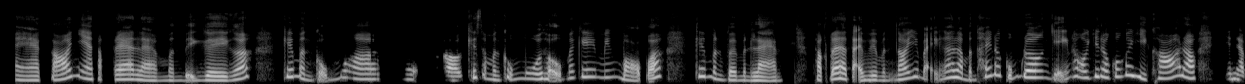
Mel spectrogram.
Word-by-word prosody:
À, 195 -2 0
có 220 +4 +4
nha. 305 -8 0
Thật - - -7
ra 230 +1 +4
là 195 -4 +1
mình 185 0 -7
bị - - 0
ghiền 190 -2 +4
á, 260 - +4 0.3
cái 350 -1 +1
mình 255 - -3
cũng 240 - -4
ờ 255 -5 +1 0.7
ờ, 190 -2 +4
cái 320 - 0
xong 255 - -7
mình 215 -2 -2
cũng 250 +6 -5
mua 255 -1 +1
thử - - +2
mấy 295 - -5
cái 350 +1 -2
miếng 325 0 -9
bột 210 -5 +1
á, 340 - +4 0.3
cái 370 0 +2
mình 275 -10 -4
về 200 -2 +1
mình 195 -1 -6
làm. 175 -2 +1 0.3
Thật 205 - -1
ra 255 - +7
là 260 - +6
tại 175 - 0
vì 205 +1 +1
mình 185 0 -8
nói 235 +5 +2
với 350 - -2
bạn 250 -7 -7
á, 315 +3 +2
là 320 - +4
mình 205 -6 -5
thấy 370 - -3
nó 440 - 0
cũng 370 -2 -5
đơn 315 -3 +5
giản - - -1
thôi, 330 -4 -1
chứ 370 - +2
đâu 335 - +1
có 355 +3 -4
cái 430 - +2
gì 295 - +1
khó 280 - +2
đâu, 290 -6 +4 0.3
chỉ 255 - -11
là 220 -5 -1
255 Hz, 280 wpm, -22 LUFS, 205-320 Hz, 0.7 s, ra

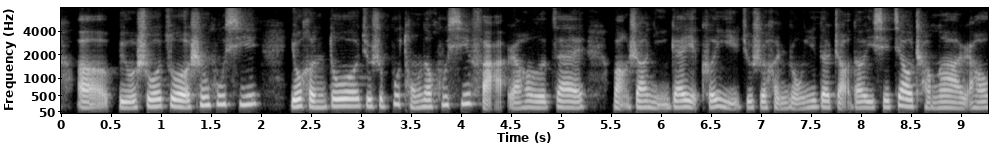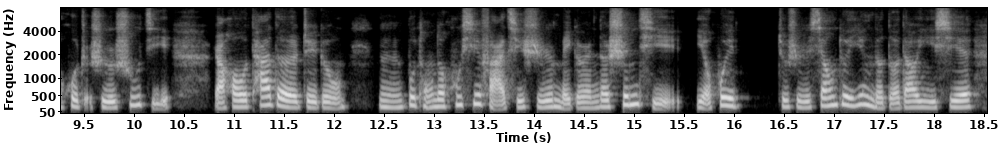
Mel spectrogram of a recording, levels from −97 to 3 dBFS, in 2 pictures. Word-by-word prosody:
呃， - - +2
比 - - +1
如 160 0 +2
说 200 0 +3
做 195 -4 +5
深 235 +5 +1
呼 255 +2 -1
吸， 255 +1 -3 0.3
有 195 - +7
很 180 -4 +1
多 205 +1 +5
就 205 -1 -1
是 205 +1 -3
不 255 +7 -5
同 170 -8 -6
的 190 0 +1
呼 215 +6 -6
吸 270 +3 -2
法， - - -1
然 155 - -2
后 170 -2 0
在 170 0 0 0.3
网 - - -2
上 175 -2 +1
你 160 - -7
应 - - -7
该 180 -1 +2
也 185 -2 +2
可 180 - -1
以 190 -3 -3
就 170 -1 -6
是 170 - -2
很 150 -3 -6
容 145 -1 -5
易 180 +2 -5
地 180 -1 +3
找 175 - -4
到 165 +1 -1
一 165 - -2
些 180 +1 -2
教 195 +1 +3
程 155 -4 -7
啊， 165 -2 -1
然 150 - -6
后 165 +1 -3
或 190 +3 -1
者 - - -10
是 165 -2 +1
书 235 +6 -3
籍。 275 +3 -7 0.4
然 - - +4
后 180 -1 +4
它 235 +6 +3
的 185 -8 +6
这 170 -1 0
种， 160 +3 -2 0.3
嗯， 175 -2 -3
不 230 +5 +1
同 175 -4 -4
的 195 0 +3
呼 220 +6 -4
吸 270 +3 0
法， 265 - +1
其 175 - -2
实 180 -1 0
每 135 -8 0
个 155 - -4
人 155 0 -2
的 185 +1 +2
身 250 +4 +3
体 330 +6 -4
也 165 - 0
会 220 -2 +3 0.4
就 190 - -3
是 175 -2 -3
相 220 +5 +1
对 245 -2 +3
应 240 -1 0
地 155 - 0
得 145 0 -2
到 170 +2 +2
一 170 -1 -1
些， 180 +2 +2
185 Hz, 270 characters per minute, -20 LUFS, 170-220 Hz, 0.4 s, 有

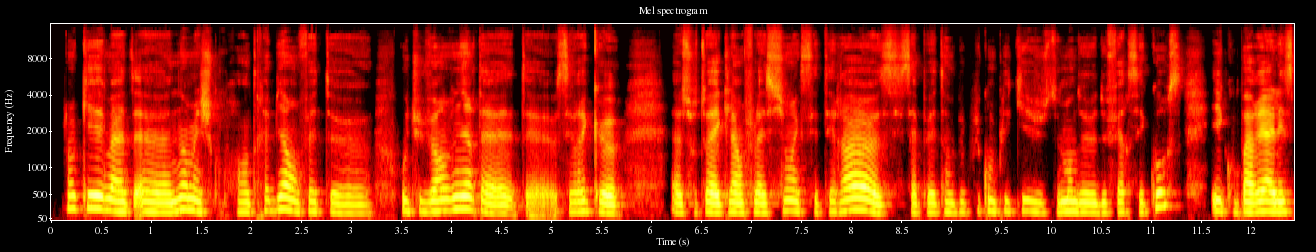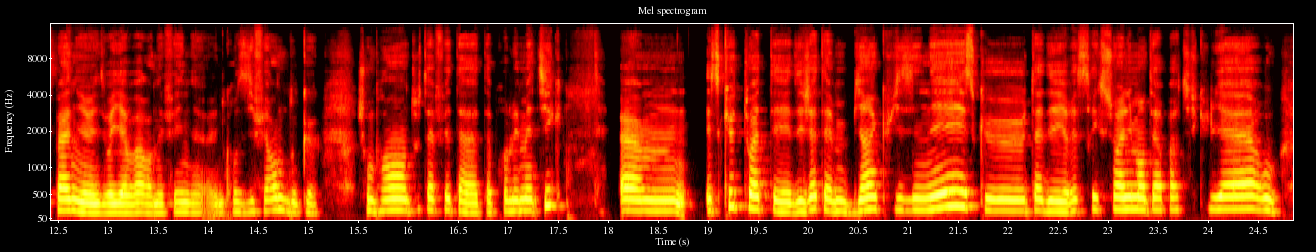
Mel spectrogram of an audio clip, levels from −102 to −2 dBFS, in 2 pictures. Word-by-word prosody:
OK, 240 +1 -4 0.2
bah, 190 -3 +3
tu 175 - -4
as, 180 -1 +2
heu, 175 - +3
non 220 +3 +2
mais 210 -3 +2
je 180 0 -6
comprends 180 0 -7
très 175 +3 -9
bien, 225 +3 +2
en 200 -3 +1
fait, 180 0 -7
heu, 155 -2 -4 0.3
où 195 - -2
tu 185 +1 -9
veux 185 +1 -1
en 200 +2 +2
venir. 230 0 +4
Tu 200 - -3
as 155 -3 +2
tu - - -10
as - - -7
c'est 175 - -7
vrai 180 +1 -1
que, 160 -4 +4 0.5
heu, 170 - 0
surtout 165 +2 -4
avec 165 -1 +5
l'inflation 170 +1 0
et 185 - -1
cetera. 185 +4 +3
Heu, - - +3
c'est 160 +2 -10
ça 165 - -5
peut 165 +1 -7
être 170 +1 -3
un 175 - -3
peu 175 +1 -9
plus 175 - -19
compliqué, 185 0 -6
justement, 175 +2 -1
de 175 -2 +1
de 170 - -4
faire 175 +1 -6
ses 175 -1 -8
courses. 270 - -2 0.3
Et 195 - +1
comparé 175 +2 +3
à 185 -1 +7
l'Espagne, 185 +2 +3
heu, 170 - +5
il 165 - +3
doit 165 +1 +2
y 170 - +5
avoir, 170 +1 0
en 160 0 -1
effet, 165 +1 -5
une 170 -2 -3
une 165 +1 -5
grosse 175 0 -8
différence, 200 +4 -4
donc, 175 -2 -7
heu, 165 -2 -6 0.4
je - - -16
comprends 200 +1 +1
tout 205 +3 -15
à 215 - -1
fait, 210 0 -4
ta 175 -5 -1
ta 170 +1 -8
problématique. 200 +10 -2 0.6
Hem, 200 -1 +2 0.2
est-ce 205 0 -4
que - - -3
toi, 250 -5 +3
tu 235 -3 -4
es 180 -2 +1
déjà 190 +6 +1
tu 220 - -3
aimes 195 -2 -1
bien 205 +7 +2
cuisiner? 225 +5 +2
Est-ce 275 +1 -3
que 200 -3 0
tu 195 - -11
as 205 - +1
des 185 -1 +2
restrictions 215 +4 -4
alimentaires 220 -1 +2
particulières, 230 +1 -1
ou 205 -3 -1
190 Hz, 220 wpm, -25 LUFS, 175-215 Hz, 0.6 s, à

